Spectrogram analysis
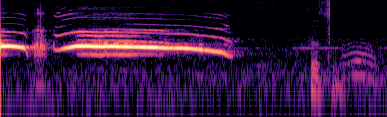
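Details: Puppy howling: a sustained, steady tonal wail held for over a second with a slight downward bend at the end, then a brief faint whimper.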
